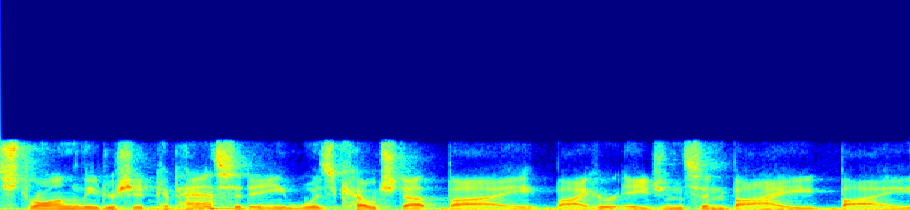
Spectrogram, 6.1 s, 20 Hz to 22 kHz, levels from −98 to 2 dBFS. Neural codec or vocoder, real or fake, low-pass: none; real; 7.2 kHz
